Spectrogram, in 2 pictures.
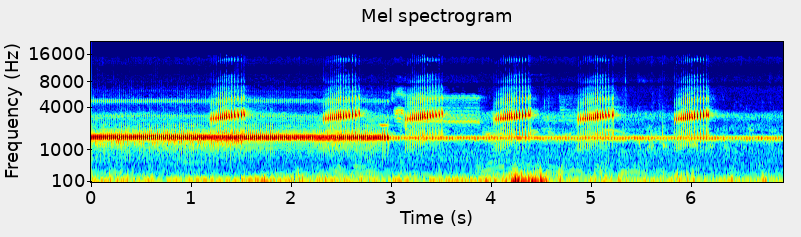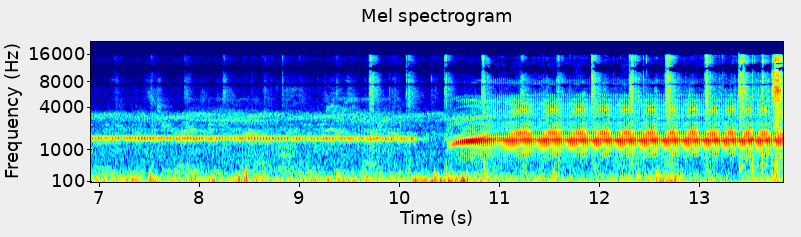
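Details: American toads calling at a breeding pool during breeding season: a long, steady, high musical trill holds for about ten seconds, overlaid by six short higher chirps about every 0.7 seconds, then a second toad's trill begins near the end.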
